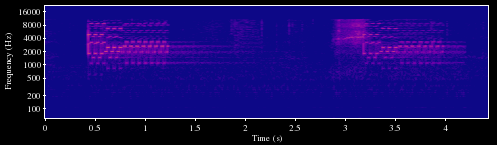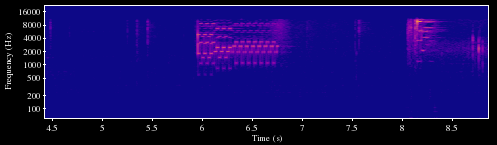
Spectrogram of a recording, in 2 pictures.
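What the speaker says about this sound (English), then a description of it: "a phone call in the kitchen, sir." A telephone rings in a kitchen in the Iron Man VR video game, with three bursts of an electronic trill separated by pauses, clear and fairly close over a quiet room tone.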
